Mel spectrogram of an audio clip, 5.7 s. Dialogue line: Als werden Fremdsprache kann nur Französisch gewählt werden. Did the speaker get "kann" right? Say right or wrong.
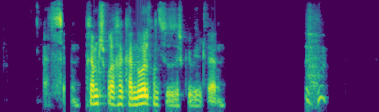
right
